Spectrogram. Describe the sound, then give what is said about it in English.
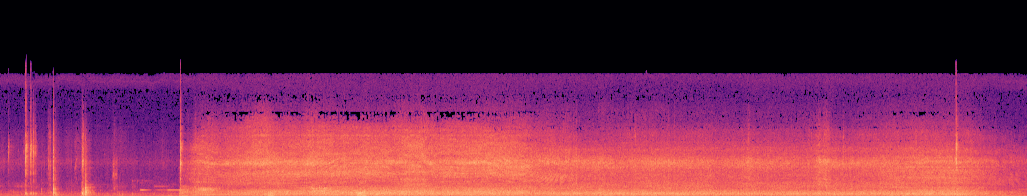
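An upright electric sweeper (vacuum cleaner) is plugged in and switched on after a few clicks. It then runs with a loud, steady whooshing roar and hum that continues to the end. “Do you have a sweeper that looks something like this? Well, I'll plug this one in and show you how loud it can get.”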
